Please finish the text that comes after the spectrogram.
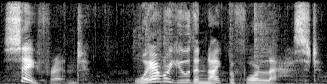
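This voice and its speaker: A woman playing a wry, dogged private eye in a noir audio drama, speaking in clipped, deadpan phrases. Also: mid-range voice, slow pace. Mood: probing.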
